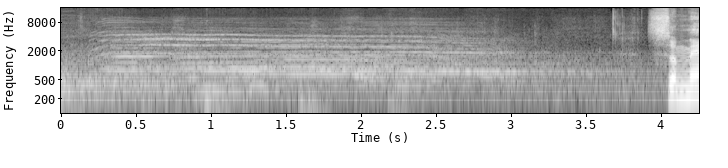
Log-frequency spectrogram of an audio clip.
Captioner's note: crowd cheering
